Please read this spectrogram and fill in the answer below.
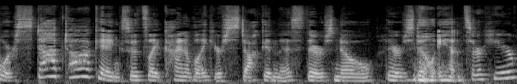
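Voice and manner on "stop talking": put-on high, slow, upset, demanding child voice. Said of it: "they're like".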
